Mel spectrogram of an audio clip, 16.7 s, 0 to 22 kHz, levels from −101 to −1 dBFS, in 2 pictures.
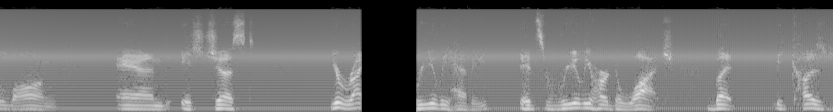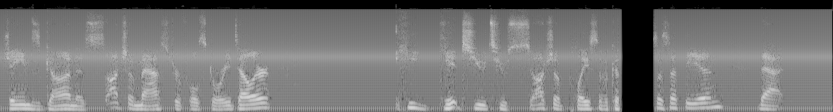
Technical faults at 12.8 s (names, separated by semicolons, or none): mains buzz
